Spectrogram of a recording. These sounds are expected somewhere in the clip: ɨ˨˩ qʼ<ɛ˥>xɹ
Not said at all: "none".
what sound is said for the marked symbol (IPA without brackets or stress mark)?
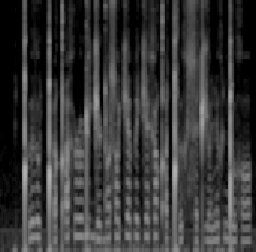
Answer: ɛ˥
